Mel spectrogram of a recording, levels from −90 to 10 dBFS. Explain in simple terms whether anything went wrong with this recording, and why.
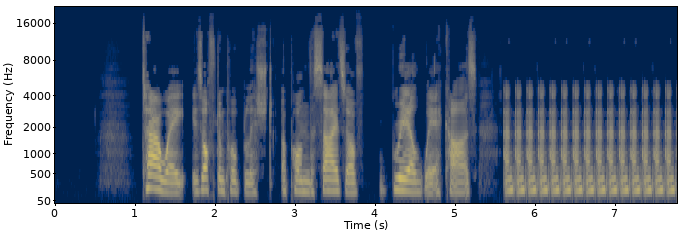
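A broken-record loop starts at 5.74 s and runs to the end: one 0.14 s snippet repeats 14 times, likely from a stalled player resending it.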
